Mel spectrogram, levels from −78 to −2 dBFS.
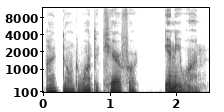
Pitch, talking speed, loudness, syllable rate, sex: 90 Hz, 170 wpm, -20 LUFS, 4.8 syllables/s, male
